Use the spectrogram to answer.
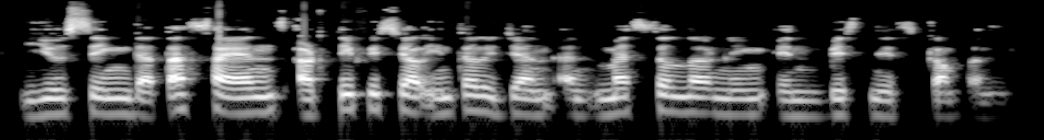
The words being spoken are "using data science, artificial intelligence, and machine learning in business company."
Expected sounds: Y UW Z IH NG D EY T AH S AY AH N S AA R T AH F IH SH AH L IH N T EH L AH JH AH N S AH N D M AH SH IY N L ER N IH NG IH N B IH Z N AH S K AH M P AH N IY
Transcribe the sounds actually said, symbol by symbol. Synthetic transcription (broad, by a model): Y UW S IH NG D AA T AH S AY AH N S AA R T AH F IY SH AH L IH N T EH L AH JH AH N AH N M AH S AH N L ER N IH NG IH N B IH S N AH S K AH M P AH N IY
